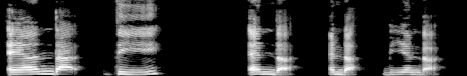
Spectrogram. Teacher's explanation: So we bring that d sound over to at.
